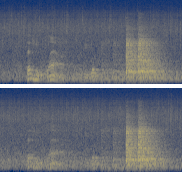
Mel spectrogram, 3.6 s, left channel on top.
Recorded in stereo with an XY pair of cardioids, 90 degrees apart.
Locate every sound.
0.5 s a man speaking: 55° left, 1.0 m; by 1.9 s 65° left, 1.6 m
2.0 s hammering: 15° right, 1.7 m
